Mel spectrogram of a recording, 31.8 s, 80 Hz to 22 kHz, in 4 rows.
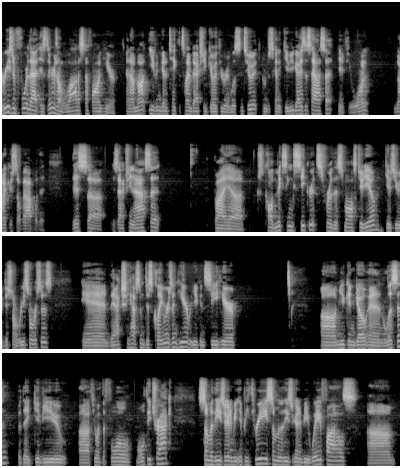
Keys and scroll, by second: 7.7 super+c, 10.6 super+v, 11.5 Return.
